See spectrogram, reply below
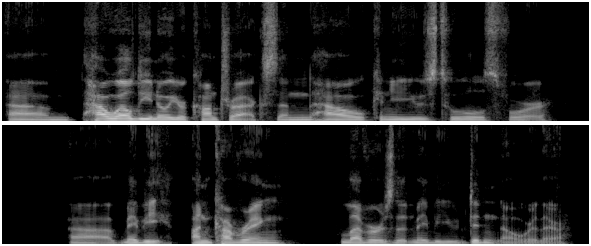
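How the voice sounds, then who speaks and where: A man's voice: lowish voice, unhurried, gravelly. A man moderating a panel at an industry forum, asking questions with a light wry edge.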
